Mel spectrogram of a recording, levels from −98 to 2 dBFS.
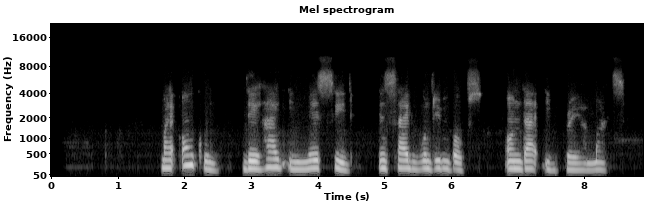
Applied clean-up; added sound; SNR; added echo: none; none; none; none.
